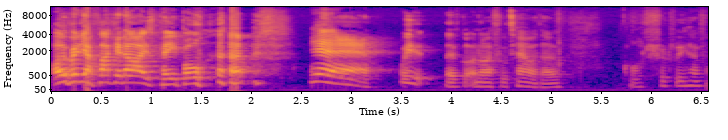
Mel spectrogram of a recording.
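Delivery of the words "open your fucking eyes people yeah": louder, higher exasperated outburst; mock rant. Channelling an angry commenter, hammed-up furious shout. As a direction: bellow it like a fed-up ranter. Ranting reading of viewer comment.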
